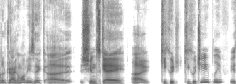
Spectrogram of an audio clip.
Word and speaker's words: Kikuchi: for a lot of Dragon Ball music, Shunsuke Kikuchi, I believe is how you say it. Yes. Kikuchi.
